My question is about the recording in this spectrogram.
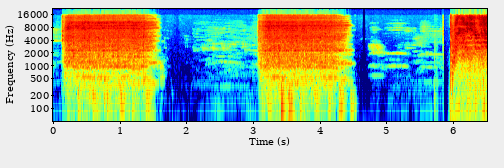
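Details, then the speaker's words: Motorcycle hard starting: two long bursts of even cranking with no firing, then it catches on the next try; weak spark, ignition coil suspected as the cause. "no yan tagal siya umandar so Mahina na yung ano niya Mahina na yung kuryente niya"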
